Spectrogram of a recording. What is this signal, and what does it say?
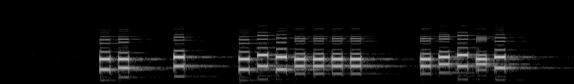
DTMF, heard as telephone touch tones, dialled by machine, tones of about 100 ms. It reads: 14 8 1927777 709*5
